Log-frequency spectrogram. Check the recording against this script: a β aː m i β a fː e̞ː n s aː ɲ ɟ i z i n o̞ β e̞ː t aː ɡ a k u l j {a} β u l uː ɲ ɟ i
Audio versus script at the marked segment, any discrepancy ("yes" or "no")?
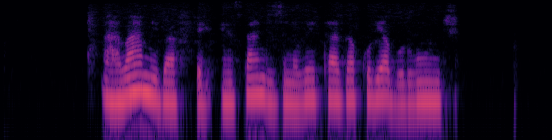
no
